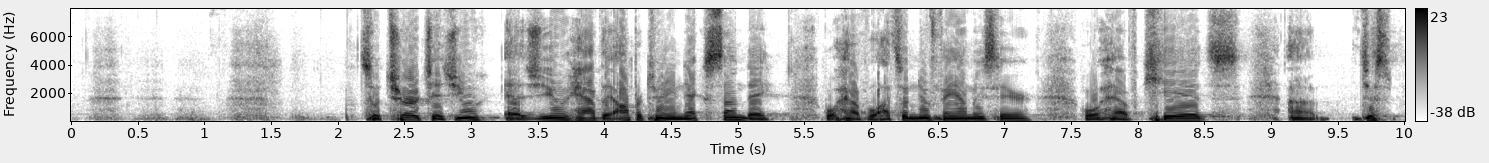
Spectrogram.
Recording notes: the gospel preached at our church on Sunday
